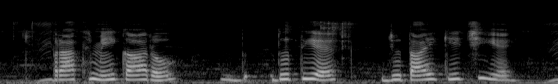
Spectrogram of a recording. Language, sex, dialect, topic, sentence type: Maithili, female, Bajjika, agriculture, question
